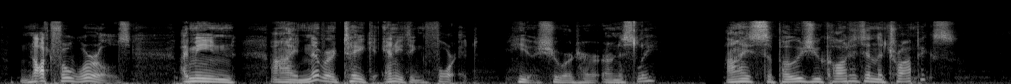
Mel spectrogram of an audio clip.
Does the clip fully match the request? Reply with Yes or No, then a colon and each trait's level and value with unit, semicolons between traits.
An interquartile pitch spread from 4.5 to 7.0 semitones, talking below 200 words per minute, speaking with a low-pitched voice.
Yes: average, 5.3 semitones; slow, 135 wpm; low, 120 Hz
